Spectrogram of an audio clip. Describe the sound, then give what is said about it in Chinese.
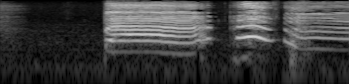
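A woman crying over the telephone, with three strained, wailing sob bursts whose pitch wavers up and down, the first the longest, heard loudly and without other talk. “芳芳啊，你别哭，你别哭啊！”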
